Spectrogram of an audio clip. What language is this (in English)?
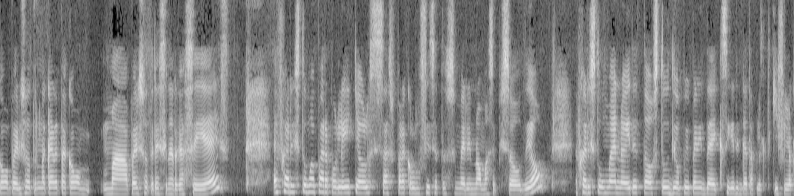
Greek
